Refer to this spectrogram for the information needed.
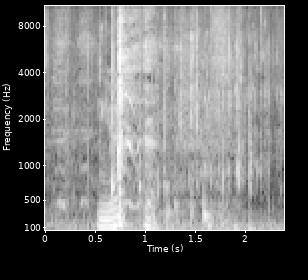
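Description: A person chokes and coughs on a drink, with one harsh, close sputtering cough followed by a few weaker spluttering coughs and throat noises, fading over about two seconds.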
